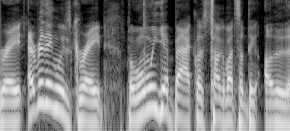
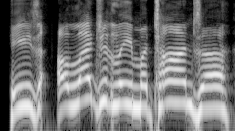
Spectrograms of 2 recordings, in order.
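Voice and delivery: high, slow ring announcer delivery; played-up announcing; 9 semitones higher than usual. Announcer playing it up in the ring, hammed-up. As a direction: draw it out for the crowd. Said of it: "I'm, like, playing it up".

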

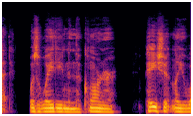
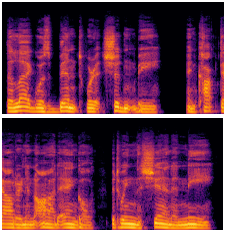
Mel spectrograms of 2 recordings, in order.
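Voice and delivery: plain reading voice

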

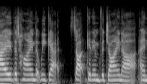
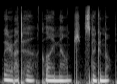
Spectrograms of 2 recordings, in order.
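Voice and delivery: seductive whisper into the mic; breathy mock-sultry whisper; giggly prank whisper; 3 semitones lower than usual. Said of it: "whisper into the mic really seductively".

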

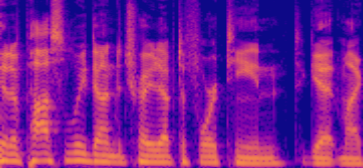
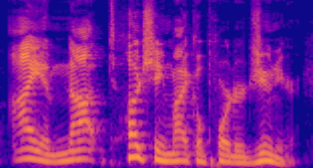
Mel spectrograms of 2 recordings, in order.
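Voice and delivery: usual speaking voice

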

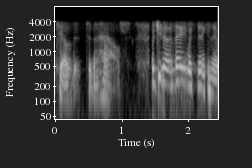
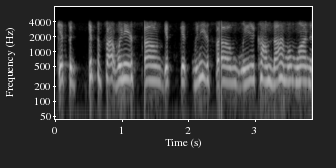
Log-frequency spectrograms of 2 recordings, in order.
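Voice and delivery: mock frantic yelling; 10 semitones higher than usual. Grandmother retells son-in-law bursting in after a carjacking, mock frantic yell. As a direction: imitate a panicked call for a phone. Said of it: "he's yelling and screaming".

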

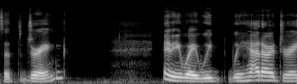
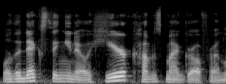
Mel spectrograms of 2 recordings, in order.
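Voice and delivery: ordinary talk

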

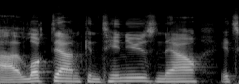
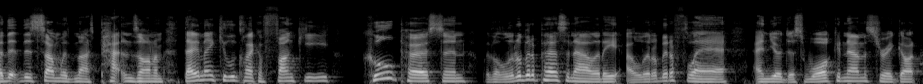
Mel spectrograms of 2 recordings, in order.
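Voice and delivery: ordinary talk, nothing marked

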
